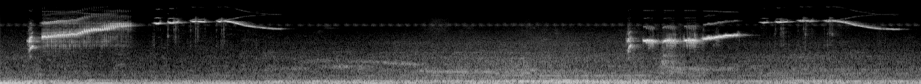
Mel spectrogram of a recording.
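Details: Orange-headed thrush singing, played to lure other thrushes into song: bright rising whistled phrases and long downward-sliding high notes in two bursts separated by a pause, with steady low background rumble.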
